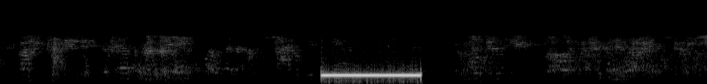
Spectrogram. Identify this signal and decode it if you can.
Ringback tone (Europe, 425 Hz).
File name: out- -2020- - - .416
